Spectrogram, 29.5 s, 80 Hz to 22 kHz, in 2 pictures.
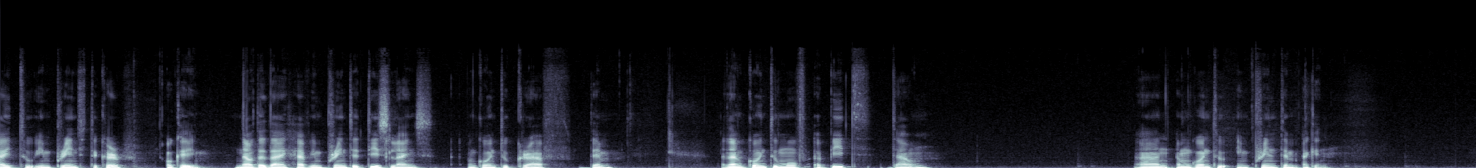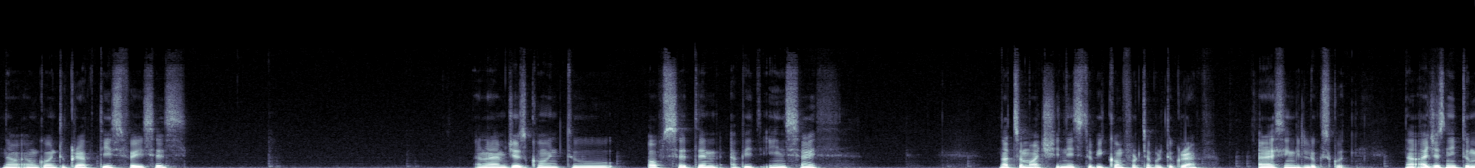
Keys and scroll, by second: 6.9-7.7 typing, 14.5 3.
